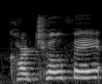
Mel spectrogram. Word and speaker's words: carciofi: So we have ham, the carciofi oreganata. Go ahead, say it. Did she say it right? No? So say it. Carciofi. Oreganata. Oreganata, yeah. My pronunciation isn't that different.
